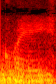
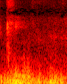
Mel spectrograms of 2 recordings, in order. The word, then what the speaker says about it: Quay: I always wanted to pronounce it the Quay. No, it's the Key. Like Key, E-Y.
